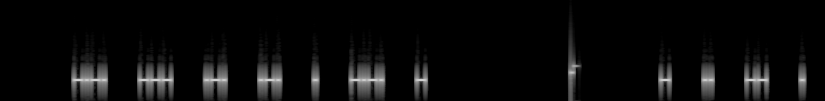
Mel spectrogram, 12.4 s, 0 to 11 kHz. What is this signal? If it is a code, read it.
Morse code, heard as a keyed tone, about 28 wpm, spaced as for 13 wpm, 700 Hz. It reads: CORRECT TIME
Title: 4x Character Spacing - Top 500 Words - 28wpm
